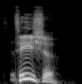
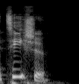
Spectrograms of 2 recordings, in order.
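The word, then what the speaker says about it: Tesha: Tisha. Yeah, Tisha. If I say it right, because it's T-E-S-H-A.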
